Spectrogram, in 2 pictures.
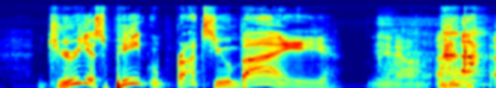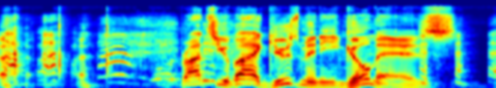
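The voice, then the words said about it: Cheesy radio announcer voice. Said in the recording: “I used to have this real cheapo radio voice that I used to say all the time.”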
